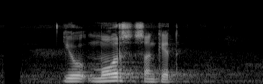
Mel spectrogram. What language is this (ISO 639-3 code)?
nep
